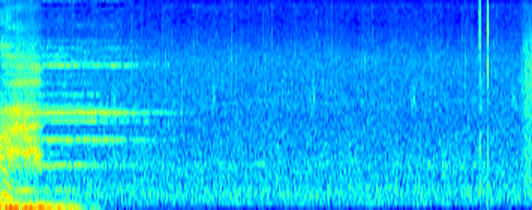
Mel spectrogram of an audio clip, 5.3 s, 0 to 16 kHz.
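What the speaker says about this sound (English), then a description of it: "This rain ain't too bad." Rain falls steadily in Persona 5, a soft, even hiss of drops on the ground after a brief louder burst at the start, with a couple of faint clicks near the end.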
